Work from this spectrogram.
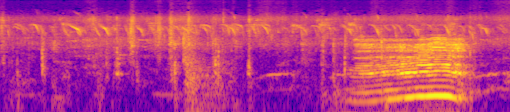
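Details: Fourteen-month-old pure Holstein Friesian heifer on a dairy farm in Bhangura, Pabna, Bangladesh, giving one loud drawn-out moo of about two seconds with a strong harmonic stack, preceded by chicken clucks and scattered farmyard noises.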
